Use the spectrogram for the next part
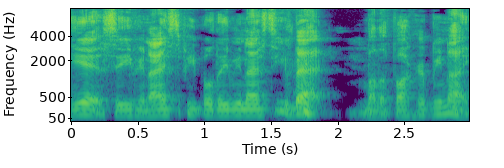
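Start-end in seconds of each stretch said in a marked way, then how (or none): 0.0-1.9 put-on smug voice. Recapping a scene where Glover answers after the kid lied for them, mimicking Glover, smug. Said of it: "Glover's like smugly like".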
